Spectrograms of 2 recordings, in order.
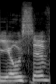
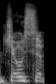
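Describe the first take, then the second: First: The name begins with a Y sound. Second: The name begins with a J sound. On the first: The speaker calls it wrong. "I see that, and I want to say Yosef" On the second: The speaker calls it right. "I believe in game that it's pronounced Joseph"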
